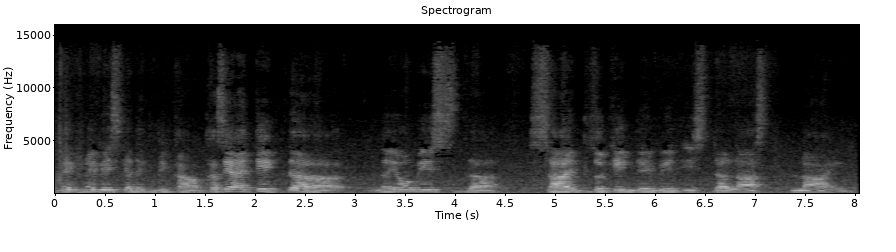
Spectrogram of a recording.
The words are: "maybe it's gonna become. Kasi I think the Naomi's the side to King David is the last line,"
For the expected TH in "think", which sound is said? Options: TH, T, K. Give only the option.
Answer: T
